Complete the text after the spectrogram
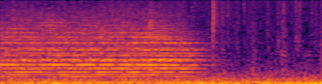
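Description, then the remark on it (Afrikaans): A train horn blares a sustained chord for over a second, then cuts off, leaving a heavy, steady rumble of a passing train. No one speaks. “Nee, nee, nee ken daai geluid. Dis Tini trein.”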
